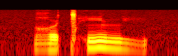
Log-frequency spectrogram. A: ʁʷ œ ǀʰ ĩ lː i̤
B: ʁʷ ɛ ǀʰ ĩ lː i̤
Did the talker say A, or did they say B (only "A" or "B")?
A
